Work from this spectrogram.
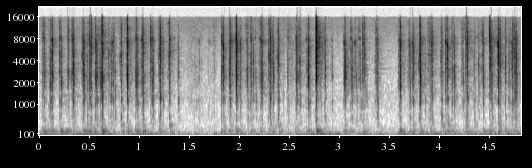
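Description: A full-size low-profile Cherry MX10.0 mechanical keyboard with Cherry LP switches, dark ABS keycaps and a steel plate is typed on with the fingertips of both hands. Quick, bright clacky taps run continuously, with brief pauses near 1.5 and 3.5 seconds, over a steady low hum.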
